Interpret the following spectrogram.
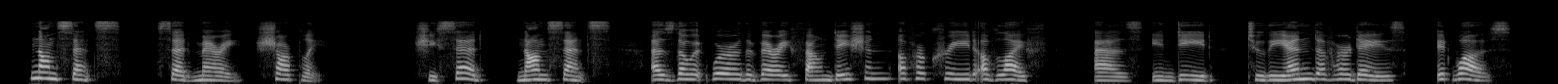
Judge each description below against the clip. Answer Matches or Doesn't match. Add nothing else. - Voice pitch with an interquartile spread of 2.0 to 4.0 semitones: Matches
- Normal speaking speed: Doesn't match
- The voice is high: Matches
